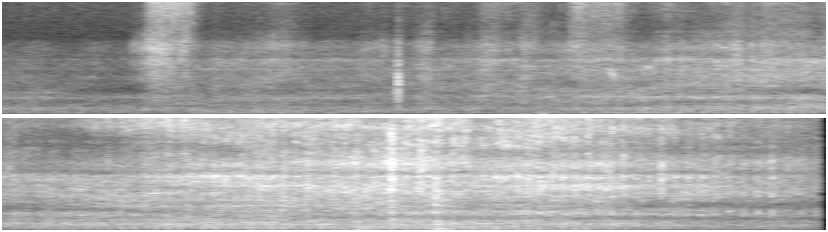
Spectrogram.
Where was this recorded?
in a residential area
